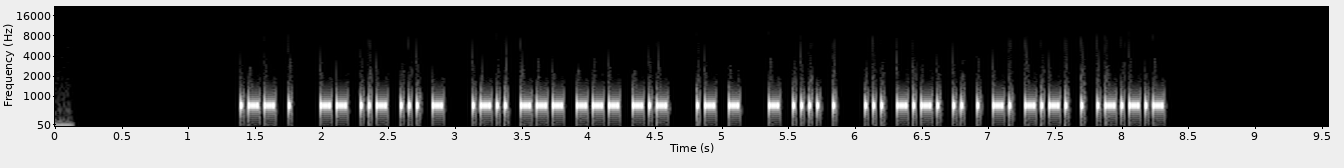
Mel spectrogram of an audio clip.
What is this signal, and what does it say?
Morse code, heard as a keyed tone, about 40 wpm, 700 Hz. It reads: WE MUST LOOK AT THE SCIENCE.
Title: Sentences from Top 1000 Words - Review Part 2 - 40wpm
